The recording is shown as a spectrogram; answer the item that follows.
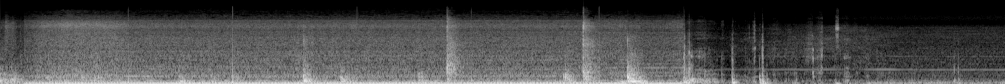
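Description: A parked car running, heard from inside its cabin: a steady hum and rush with a few knocks and clatter, cutting off suddenly about seven seconds in. After that a faint steady tone remains.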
